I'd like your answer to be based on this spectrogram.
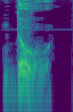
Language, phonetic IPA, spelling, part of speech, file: Polish, [duw], dół, noun, Pl-dół.ogg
